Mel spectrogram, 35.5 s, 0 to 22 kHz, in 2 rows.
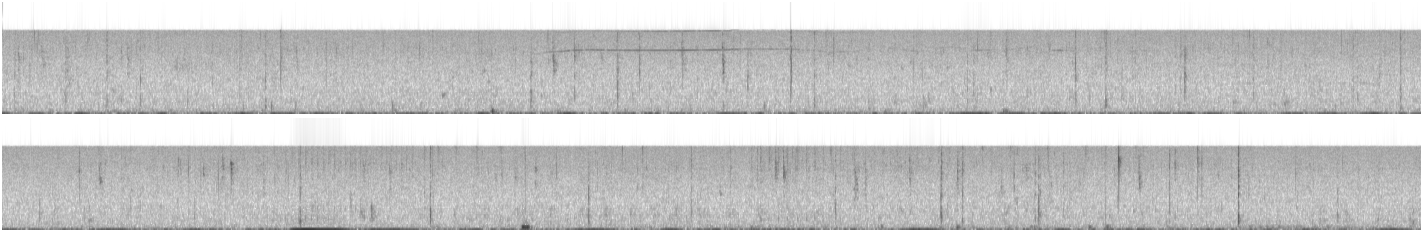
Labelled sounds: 6.7	10.7	killer whale, southern resident, 3.2 to 8.0 kHz
11.0	14.5	killer whale, southern resident, 3.4 to 4.5 kHz

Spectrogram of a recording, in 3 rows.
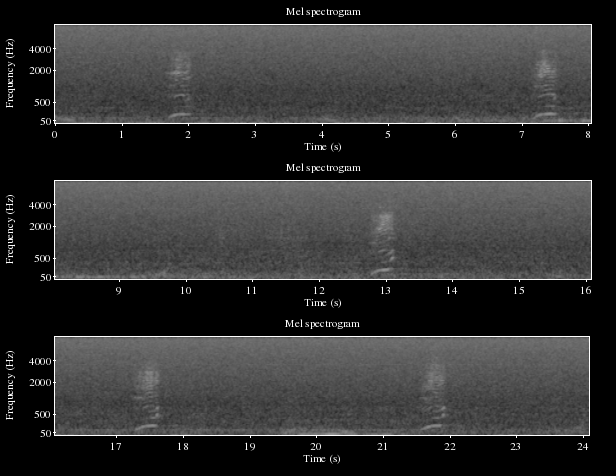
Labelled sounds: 1.7	2.0	humpback whale, 1.7 to 2.0 kHz
7.3	7.6	humpback whale, 1.9 to 2.2 kHz

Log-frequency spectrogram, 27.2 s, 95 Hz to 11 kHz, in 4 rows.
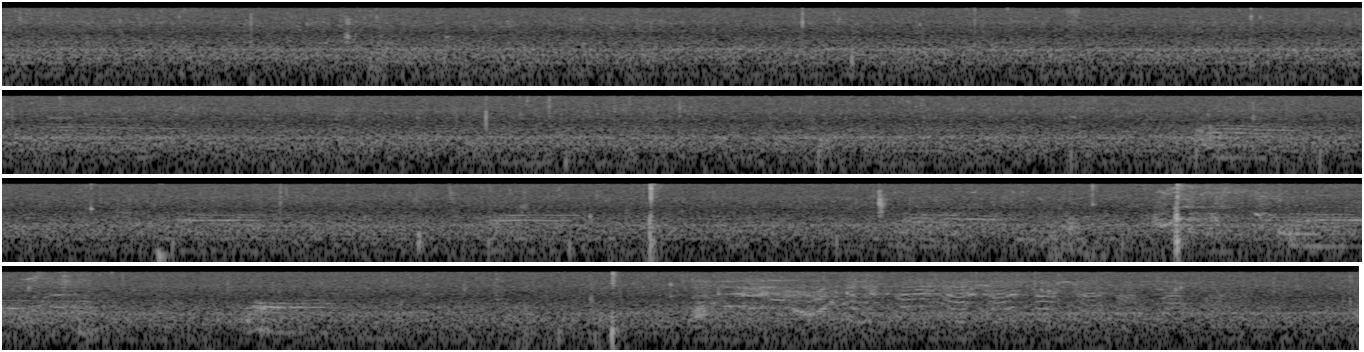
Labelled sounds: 0.2	5.2	vessel noise, 0 to 8.0 kHz
7.0	7.8	killer whale, southern resident, J pod, call S04, 0.70 to 2.3 kHz
8.1	12.7	killer whale, southern resident, J pod, 5.1 to 8.0 kHz
12.7	13.4	killer whale, southern resident, J pod, call S04, 0.15 to 1.7 kHz
14.4	15.0	killer whale, southern resident, J pod, call S04, 0.31 to 1.5 kHz
16.0	16.5	killer whale, southern resident, J pod, call S04, 0.19 to 1.5 kHz
18.1	18.7	killer whale, southern resident, J pod, call S04, 0.12 to 1.7 kHz
19.3	20.9	killer whale, southern resident, J pod, 0.12 to 8.0 kHz
20.0	20.5	killer whale, southern resident, J pod, call S04, 0.12 to 1.5 kHz
21.6	22.2	killer whale, southern resident, J pod, call S04, 0.12 to 1.7 kHz
24.0	26.6	killer whale, southern resident, J pod, call S10, 0.43 to 8.0 kHz

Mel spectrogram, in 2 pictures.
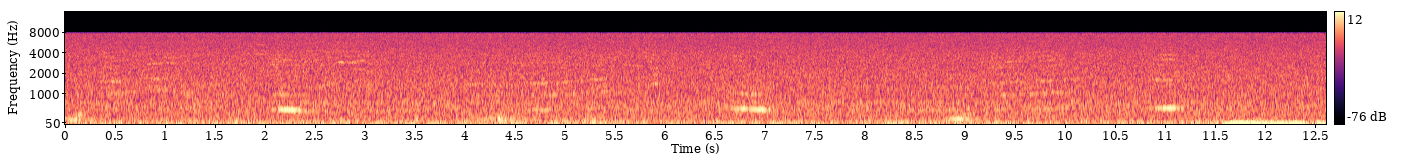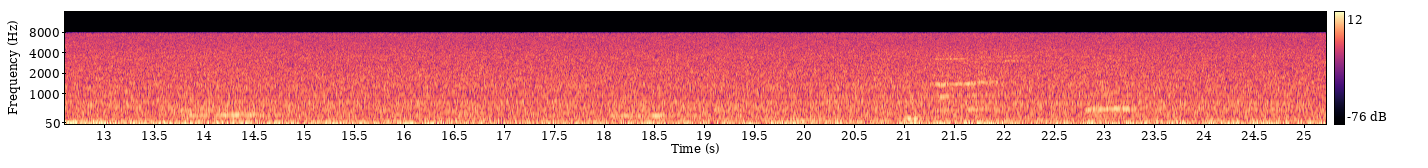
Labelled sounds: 0.8	1.1	humpback whale, 1.6 to 2.9 kHz
2.7	3.0	humpback whale, 2.8 to 3.0 kHz
4.6	4.9	humpback whale, 1.4 to 1.5 kHz
6.7	7.0	humpback whale, 0.93 to 1.1 kHz
21.2	22.0	humpback whale, 1.3 to 3.3 kHz

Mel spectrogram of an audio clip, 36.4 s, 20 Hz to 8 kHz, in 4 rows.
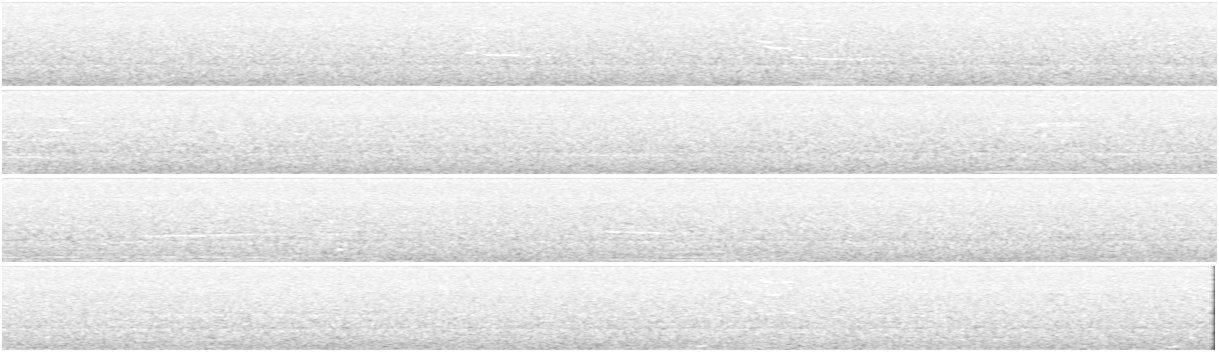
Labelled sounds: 3.6	3.9	humpback whale, 1.1 to 1.2 kHz
5.7	6.4	humpback whale, 0.93 to 1.6 kHz
19.3	19.8	humpback whale, 0.90 to 1.0 kHz

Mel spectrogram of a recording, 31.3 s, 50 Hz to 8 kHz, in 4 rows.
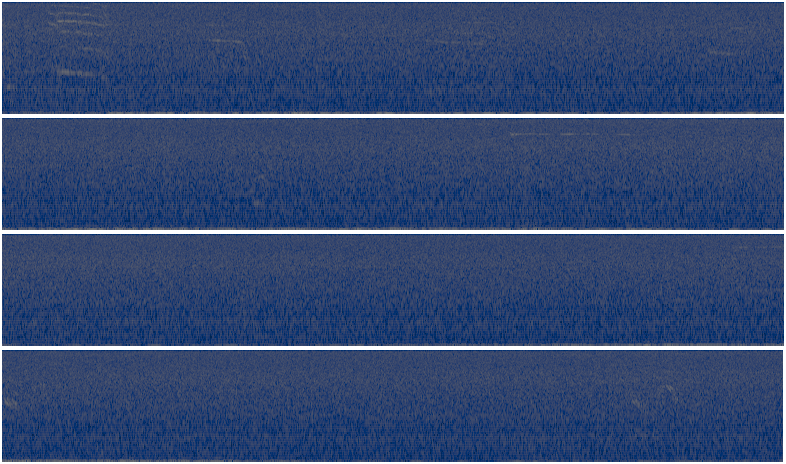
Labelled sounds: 0.5	1.1	killer whale, northern resident, G clan, 1.1 to 6.0 kHz
2.0	2.4	killer whale, northern resident, G clan, 2.6 to 2.9 kHz
4.3	4.7	killer whale, northern resident, G clan, 2.5 to 2.8 kHz
7.1	7.3	killer whale, northern resident, G clan, 1.9 to 2.1 kHz
12.9	13.3	killer whale, northern resident, G clan, 5.0 to 5.3 kHz

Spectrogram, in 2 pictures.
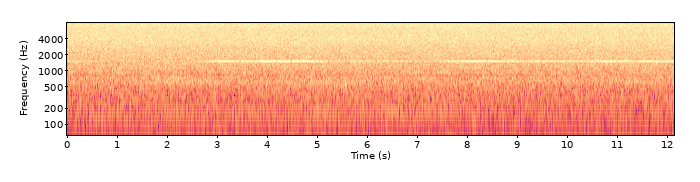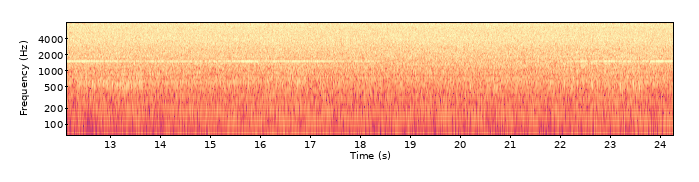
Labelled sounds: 2.8	3.2	vessel noise, 1.5 to 1.6 kHz

